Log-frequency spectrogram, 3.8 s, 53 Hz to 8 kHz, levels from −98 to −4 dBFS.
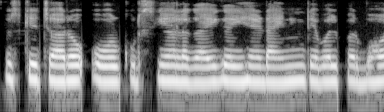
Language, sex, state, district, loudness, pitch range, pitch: Hindi, female, Bihar, Kaimur, -15 LUFS, 205-215 Hz, 210 Hz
